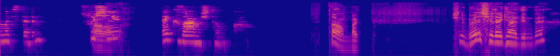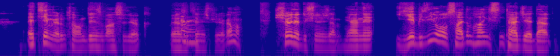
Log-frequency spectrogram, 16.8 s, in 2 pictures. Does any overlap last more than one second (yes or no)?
no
